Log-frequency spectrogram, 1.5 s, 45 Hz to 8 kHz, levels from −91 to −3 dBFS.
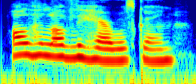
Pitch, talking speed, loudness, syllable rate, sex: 230 Hz, 245 wpm, -14 LUFS, 6.7 syllables/s, female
